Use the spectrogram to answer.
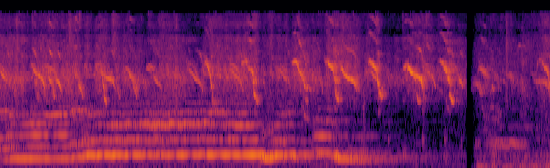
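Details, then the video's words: Backyard chickens give a continuous low moaning call that wobbles and rises, then fades, with busy high chirps layered on top and a sudden cut near the end. "Backyard chickens making noise"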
